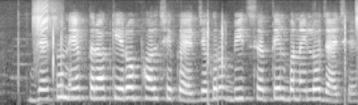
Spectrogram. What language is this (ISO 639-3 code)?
mai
